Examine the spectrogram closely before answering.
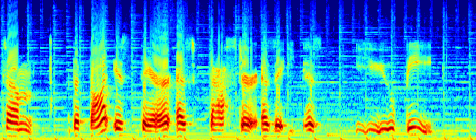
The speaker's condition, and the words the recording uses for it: Aphasia. One I record the podcast it's all jumbled even though I thoughts are all in my mind.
